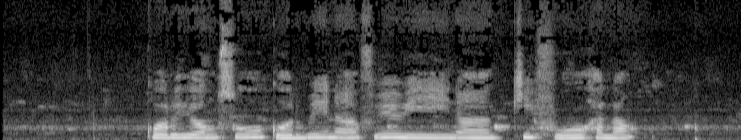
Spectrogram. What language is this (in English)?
Musey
